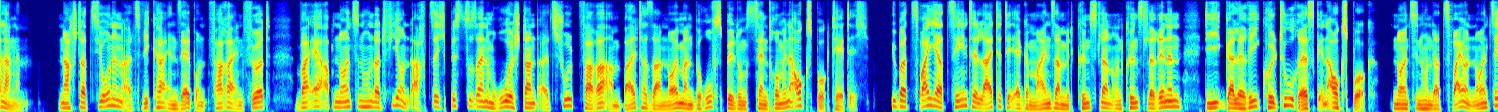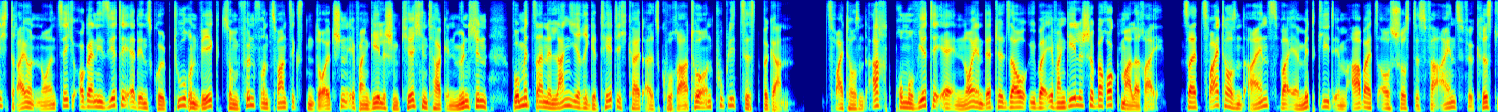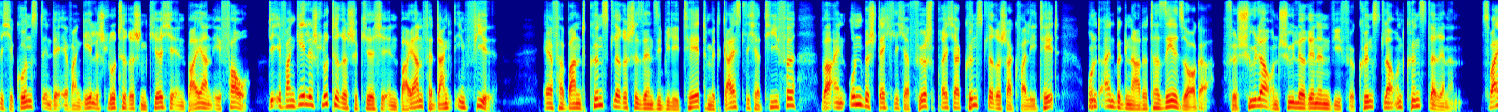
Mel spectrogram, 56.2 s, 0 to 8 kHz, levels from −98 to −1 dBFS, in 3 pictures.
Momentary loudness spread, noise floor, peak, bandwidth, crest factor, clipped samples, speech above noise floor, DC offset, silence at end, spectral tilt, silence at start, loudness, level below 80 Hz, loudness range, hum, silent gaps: 7 LU; -67 dBFS; 0 dBFS; 8 kHz; 18 dB; under 0.1%; 48 dB; under 0.1%; 0 s; -6 dB/octave; 0 s; -20 LUFS; -44 dBFS; 4 LU; none; 0.59-0.63 s, 10.95-11.00 s, 11.10-11.14 s, 17.27-17.32 s, 28.82-28.87 s, 55.88-55.92 s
